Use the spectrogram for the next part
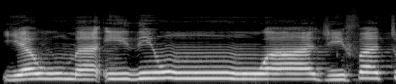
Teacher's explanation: ذال کے نیچے دو زیر کی تنوین کے بعد واو کا حرف آ رہا ہے. یہ بھی حروف یرملون میں سے ہی ہے. ادغام مع الغنہ ہے.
